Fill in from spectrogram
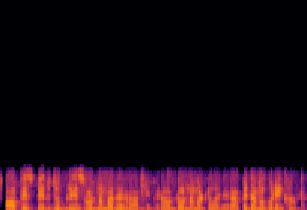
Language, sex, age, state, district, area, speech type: Telugu, male, 18-30, Telangana, Hyderabad, urban, conversation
